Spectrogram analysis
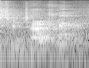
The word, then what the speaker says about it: Tintagel: So I thought, oh my goodness, now I've got to tell everybody how to pronounce the name. It's Tintagel.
